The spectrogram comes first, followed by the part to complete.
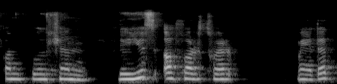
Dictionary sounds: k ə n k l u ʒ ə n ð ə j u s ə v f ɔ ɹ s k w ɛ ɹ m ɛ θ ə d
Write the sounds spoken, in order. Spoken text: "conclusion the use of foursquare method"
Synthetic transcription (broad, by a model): k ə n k l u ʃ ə n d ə j u s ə f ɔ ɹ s w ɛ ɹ m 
